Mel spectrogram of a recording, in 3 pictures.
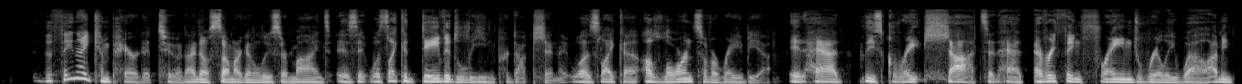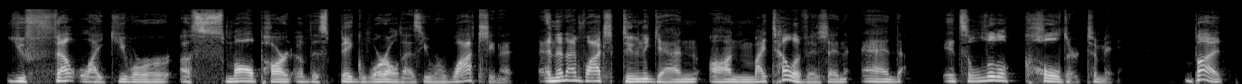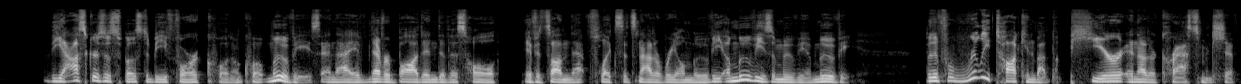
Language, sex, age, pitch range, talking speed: English, male, 30-49, 110-135 Hz, 200 wpm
